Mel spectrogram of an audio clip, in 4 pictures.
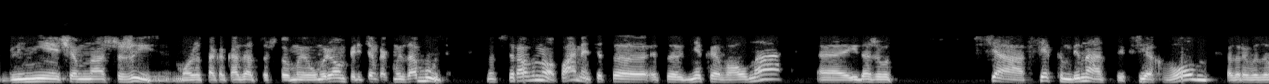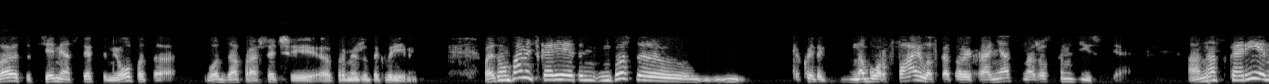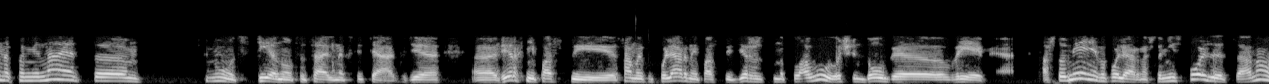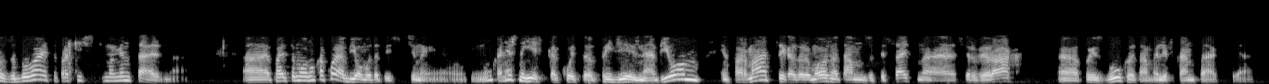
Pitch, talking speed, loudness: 140 Hz, 135 wpm, -14 LUFS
